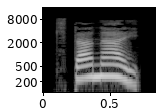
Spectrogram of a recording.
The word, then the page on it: sale: French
